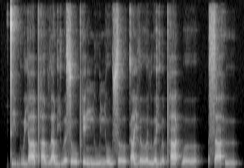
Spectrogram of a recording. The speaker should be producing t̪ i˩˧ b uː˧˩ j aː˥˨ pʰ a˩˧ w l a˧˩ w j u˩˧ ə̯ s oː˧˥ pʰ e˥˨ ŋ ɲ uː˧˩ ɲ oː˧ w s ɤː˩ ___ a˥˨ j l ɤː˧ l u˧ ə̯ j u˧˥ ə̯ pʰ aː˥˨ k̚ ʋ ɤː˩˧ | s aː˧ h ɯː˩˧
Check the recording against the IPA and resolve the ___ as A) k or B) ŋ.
A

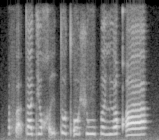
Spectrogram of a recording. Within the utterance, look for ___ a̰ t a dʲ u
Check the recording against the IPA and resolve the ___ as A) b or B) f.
B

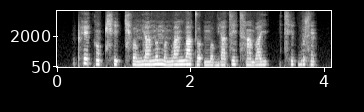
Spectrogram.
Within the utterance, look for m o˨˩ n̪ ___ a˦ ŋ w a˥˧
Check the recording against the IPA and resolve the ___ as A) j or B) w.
B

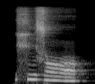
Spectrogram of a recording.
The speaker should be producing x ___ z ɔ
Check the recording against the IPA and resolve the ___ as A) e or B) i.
B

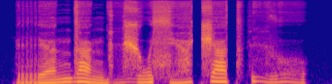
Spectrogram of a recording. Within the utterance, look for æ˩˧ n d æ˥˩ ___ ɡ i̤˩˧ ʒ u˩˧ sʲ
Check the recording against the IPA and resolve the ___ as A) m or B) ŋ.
B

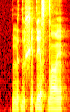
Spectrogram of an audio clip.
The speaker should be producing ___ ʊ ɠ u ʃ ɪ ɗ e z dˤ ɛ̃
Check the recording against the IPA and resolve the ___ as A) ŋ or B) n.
B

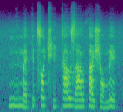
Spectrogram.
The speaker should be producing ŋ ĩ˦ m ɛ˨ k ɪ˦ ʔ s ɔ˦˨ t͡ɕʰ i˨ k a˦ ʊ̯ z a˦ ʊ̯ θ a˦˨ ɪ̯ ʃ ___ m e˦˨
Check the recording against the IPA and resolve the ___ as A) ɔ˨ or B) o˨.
A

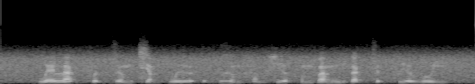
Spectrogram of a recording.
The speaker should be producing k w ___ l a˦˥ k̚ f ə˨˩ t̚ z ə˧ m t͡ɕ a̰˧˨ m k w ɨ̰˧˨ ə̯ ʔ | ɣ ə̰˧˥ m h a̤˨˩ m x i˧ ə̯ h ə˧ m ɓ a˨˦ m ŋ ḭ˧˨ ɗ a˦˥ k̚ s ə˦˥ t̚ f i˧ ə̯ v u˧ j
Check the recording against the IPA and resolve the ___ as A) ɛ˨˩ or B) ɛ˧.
B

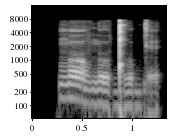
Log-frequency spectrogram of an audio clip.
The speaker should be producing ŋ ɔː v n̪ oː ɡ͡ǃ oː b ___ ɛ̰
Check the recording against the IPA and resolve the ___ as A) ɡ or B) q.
A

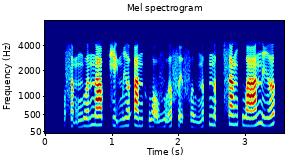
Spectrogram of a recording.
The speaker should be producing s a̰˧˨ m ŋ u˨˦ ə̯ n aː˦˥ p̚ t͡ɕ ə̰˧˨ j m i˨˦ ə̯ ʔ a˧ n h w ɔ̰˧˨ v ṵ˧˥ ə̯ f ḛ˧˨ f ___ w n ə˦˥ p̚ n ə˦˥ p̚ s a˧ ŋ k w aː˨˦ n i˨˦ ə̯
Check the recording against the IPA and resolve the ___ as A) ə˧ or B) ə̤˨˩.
B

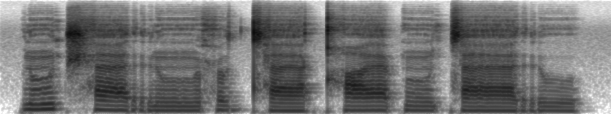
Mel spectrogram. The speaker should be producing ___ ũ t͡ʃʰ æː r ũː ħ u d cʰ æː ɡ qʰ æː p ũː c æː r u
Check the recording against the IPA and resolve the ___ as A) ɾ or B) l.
A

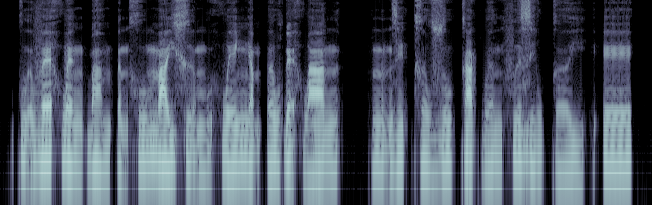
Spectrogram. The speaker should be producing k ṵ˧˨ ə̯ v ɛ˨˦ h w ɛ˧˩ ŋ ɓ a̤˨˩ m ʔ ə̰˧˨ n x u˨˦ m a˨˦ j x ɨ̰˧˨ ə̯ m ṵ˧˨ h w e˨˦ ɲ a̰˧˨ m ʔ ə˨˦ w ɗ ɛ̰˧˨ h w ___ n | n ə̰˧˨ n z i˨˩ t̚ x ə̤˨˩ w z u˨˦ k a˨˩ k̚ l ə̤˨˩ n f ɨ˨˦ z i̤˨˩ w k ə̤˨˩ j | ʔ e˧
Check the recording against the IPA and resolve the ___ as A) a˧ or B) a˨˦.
B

